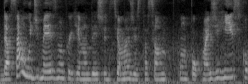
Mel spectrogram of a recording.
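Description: Noticeable background noise and audible room echo fill the recording. Through them comes a woman's voice. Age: 30s. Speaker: mother of twins, personal trainer. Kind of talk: recorded testimony.

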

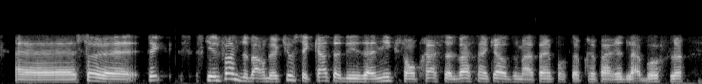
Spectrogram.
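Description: A man talks at a fairly quick pace in an ordinary speaking voice. His pitch is fairly high, with ordinary pitch variation. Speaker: barbecue chef. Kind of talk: casual chat.

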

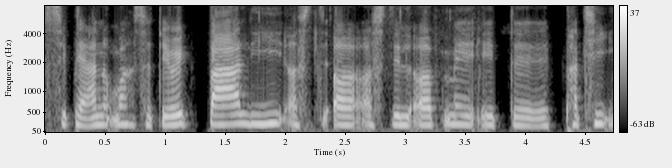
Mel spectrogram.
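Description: Recorded dry and close with no echo against a quiet background, a woman has a normal speaking voice with fairly high pitch and fairly even intonation. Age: 40s. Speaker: nurse, listener panelist. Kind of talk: radio phone-in discussion.

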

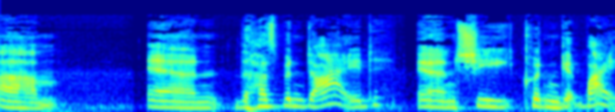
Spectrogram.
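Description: This woman's voice sits at a fairly low pitch. Vocal fry runs through it. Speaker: reverse mortgage specialist. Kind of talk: radio interview about retirement finance. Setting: radio show.

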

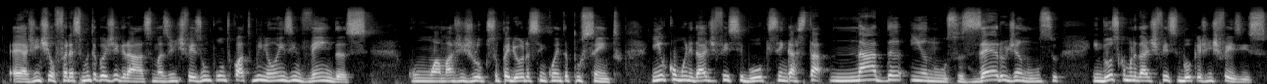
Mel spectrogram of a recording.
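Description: Fairly quick speech comes from a man with a high pitch. His tone is dark and mellow, and his pitch varies in an ordinary way. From Brasília, Brazil. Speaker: tech tools specialist and community founder. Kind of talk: casual interview. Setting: radio studio.

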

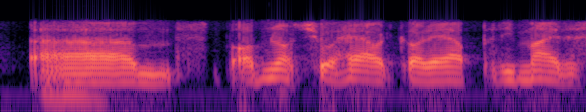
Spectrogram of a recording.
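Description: Monotone, flat intonation from a man in an Australian accent. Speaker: former police detective. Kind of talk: interview. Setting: phone call.

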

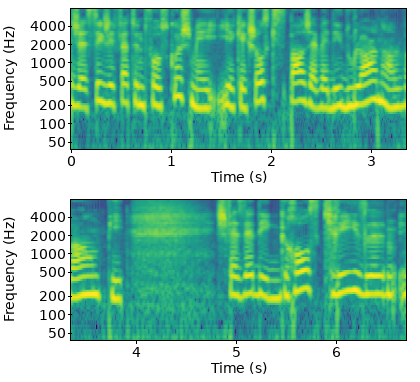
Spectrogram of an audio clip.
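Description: Talking at a very fast pace, a woman speaks at a medium pitch. Her intonation stays fairly even. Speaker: young mother. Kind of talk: interview testimony. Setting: studio.

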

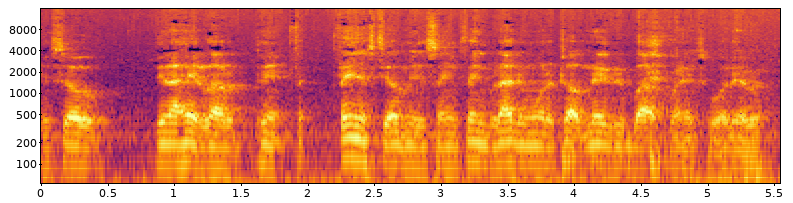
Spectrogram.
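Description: Very deep and low in pitch, a man rattles along at a very fast pace in a monotone, flat manner. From US South. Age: 80s+. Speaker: former basketball player. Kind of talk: interview.

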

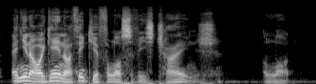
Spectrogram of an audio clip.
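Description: A man with an Australian accent talks at a fairly quick pace with lively intonation in a very clean recording with a silent background. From Queensland, Australia. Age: 50s. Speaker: financial services executive. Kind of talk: casual interview.

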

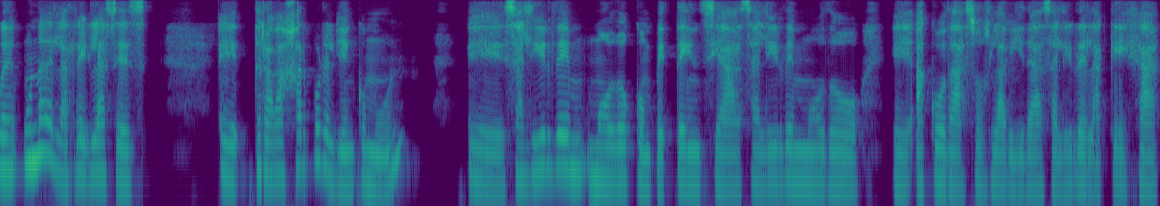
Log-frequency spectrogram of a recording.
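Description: Over a quiet background, a woman talks at a very slow pace. Her fairly low pitch shows ordinary pitch variation. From Mexico. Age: 50s. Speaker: author and self-knowledge teacher. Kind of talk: interview.

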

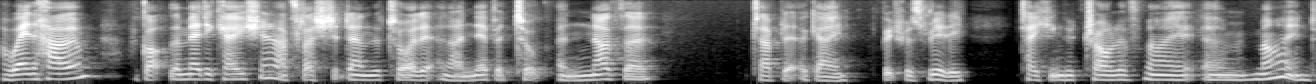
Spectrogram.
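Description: A woman speaks at a moderate pace with lively intonation and a fairly low pitch, her loudness very even. The recording is very clean with a silent background. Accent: Cockney. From London, England. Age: 90s. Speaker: churchgoer sharing faith story. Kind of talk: testimony. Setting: at a house.

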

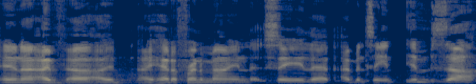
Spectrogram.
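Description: Speaking at a fairly slow pace, a man talks with a Wisconsin accent. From Wisconsin, Milwaukee. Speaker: radio sports host. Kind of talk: radio interview. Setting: at a racetrack.

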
